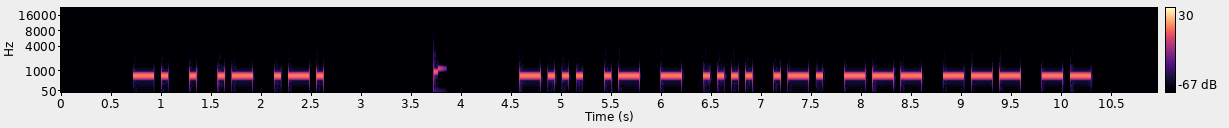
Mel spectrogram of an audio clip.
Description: Morse code, heard as a keyed tone, about 17 wpm, 700 Hz. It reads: NEAR BATHROOM
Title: Sets of 5 Words Encore - New Word Drill - 17wpm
